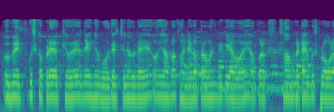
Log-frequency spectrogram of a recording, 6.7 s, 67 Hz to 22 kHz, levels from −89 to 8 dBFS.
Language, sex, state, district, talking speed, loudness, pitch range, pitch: Hindi, male, Haryana, Rohtak, 305 wpm, -17 LUFS, 140-145 Hz, 140 Hz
